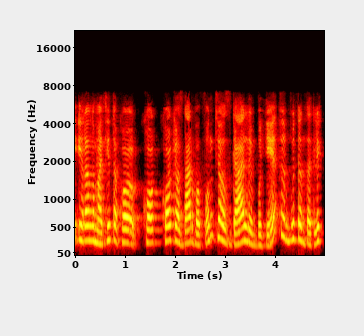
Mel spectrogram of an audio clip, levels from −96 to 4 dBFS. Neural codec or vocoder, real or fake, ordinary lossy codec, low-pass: vocoder, 44.1 kHz, 80 mel bands, Vocos; fake; AAC, 32 kbps; 7.2 kHz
